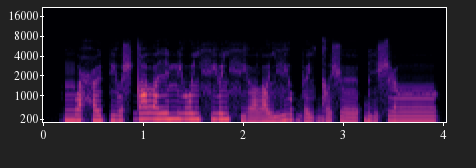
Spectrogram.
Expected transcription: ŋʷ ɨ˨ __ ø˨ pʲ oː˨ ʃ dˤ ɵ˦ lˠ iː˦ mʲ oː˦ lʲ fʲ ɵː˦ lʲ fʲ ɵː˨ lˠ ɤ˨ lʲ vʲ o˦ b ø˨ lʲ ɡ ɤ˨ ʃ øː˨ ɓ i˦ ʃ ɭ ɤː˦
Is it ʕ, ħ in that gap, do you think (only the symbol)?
ħ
